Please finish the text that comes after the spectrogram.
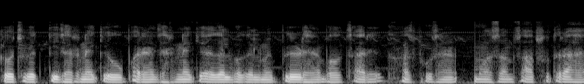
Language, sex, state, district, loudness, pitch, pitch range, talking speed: Hindi, male, Jharkhand, Deoghar, -17 LUFS, 115 Hz, 110-120 Hz, 205 wpm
